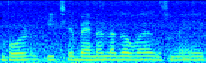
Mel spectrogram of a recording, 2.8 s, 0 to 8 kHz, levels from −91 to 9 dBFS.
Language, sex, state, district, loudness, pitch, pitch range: Hindi, male, Bihar, Bhagalpur, -38 LUFS, 160 Hz, 160-165 Hz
